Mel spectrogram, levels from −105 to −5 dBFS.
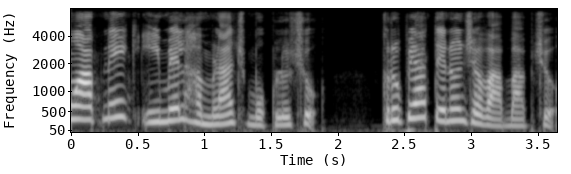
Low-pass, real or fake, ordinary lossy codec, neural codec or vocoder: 7.2 kHz; real; none; none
